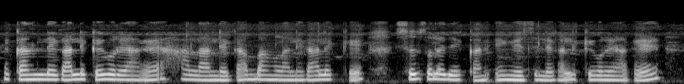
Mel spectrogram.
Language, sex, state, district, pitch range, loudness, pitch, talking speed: Chakma, female, Tripura, Unakoti, 200-230 Hz, -15 LUFS, 215 Hz, 160 wpm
